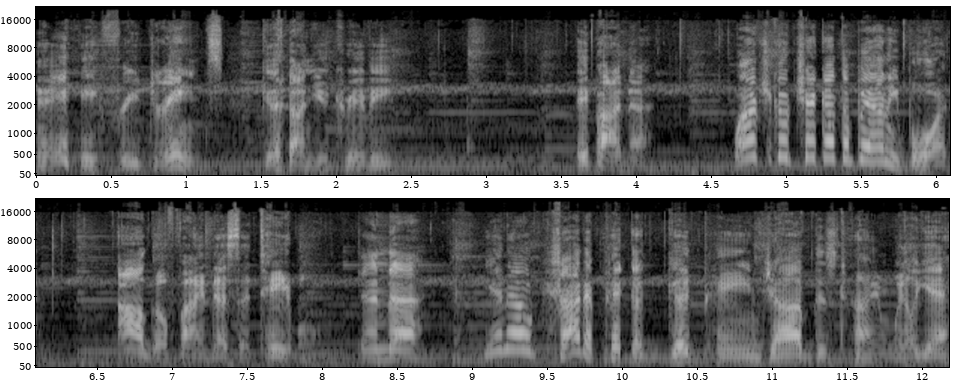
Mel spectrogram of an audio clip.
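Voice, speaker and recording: A put-on character voice at a moderate pace, with long, frequent pauses and clear music in the background. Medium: read story. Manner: casual, joking, slangy.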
